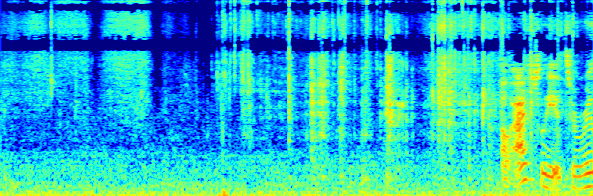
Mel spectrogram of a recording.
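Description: A plastic sheet rustles and crinkles as it is rolled up.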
